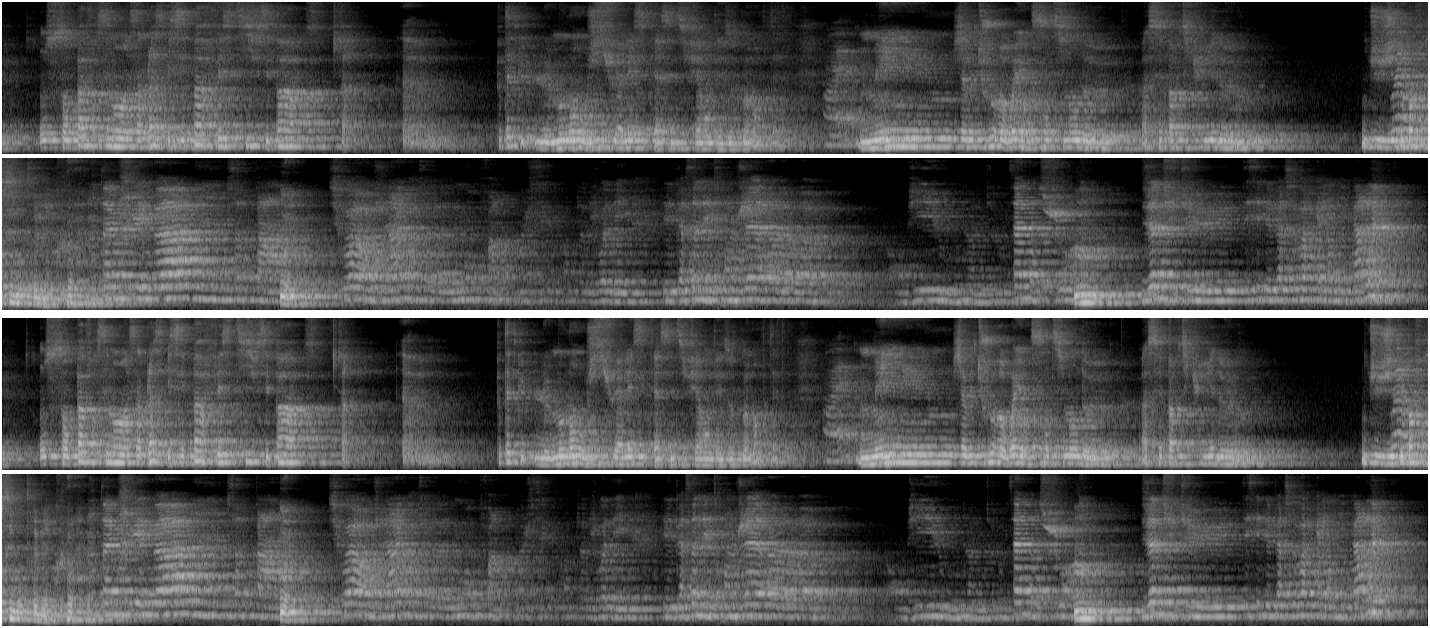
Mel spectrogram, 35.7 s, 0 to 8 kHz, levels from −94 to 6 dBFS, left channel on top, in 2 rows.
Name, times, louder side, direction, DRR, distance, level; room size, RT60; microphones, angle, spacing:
voice 1, 0.5-3.9 4.2-4.3 5.0-5.5 6.2-10.1 10.7-13.9 14.2-15.7 17.0-19.0 19.3-19.4 21.3-21.4 31.2-31.5, right 1 dB, 65° right, 0 dB, 0.8 m, -27 dB
voice 2, 10.3-10.6 17.3-17.6 18.9-21.3 21.9-28.4 28.9-31.4 32.0-35.3, right 1 dB, 30° right, -5 dB, 2.9 m, -35 dB
11.0 x 8.9 x 5.4 m, 2.3 s
head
